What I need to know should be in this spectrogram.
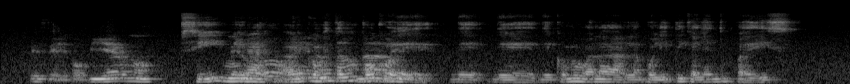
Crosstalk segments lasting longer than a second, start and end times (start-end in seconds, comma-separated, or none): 2.3-4.3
